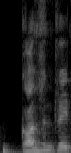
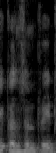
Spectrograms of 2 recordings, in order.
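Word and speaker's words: concentrate: मॉन्डे नहीं होके मंडे होगा, कॉन्सेंट्रेट नहीं होके कंसंट्रेट होगा, कॉमर्शियल नहीं होके कमर्शियल होगा, ठीक है।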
